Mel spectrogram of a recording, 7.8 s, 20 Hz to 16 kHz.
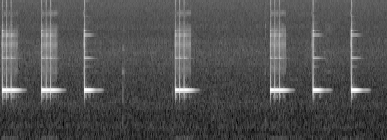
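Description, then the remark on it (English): A phone, set by a one-finger double tap to buzz the time, vibrates the time 11:57 a.m. in a coded pattern of buzzy pulses: two long buzzes and a short one, a pause, a single long buzz, then another long buzz followed by two short ones. No one speaks. “Tap to buzz time.”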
